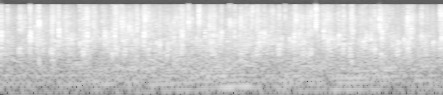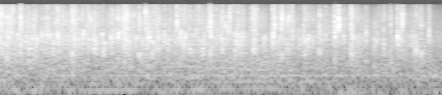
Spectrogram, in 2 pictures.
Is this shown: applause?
yes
